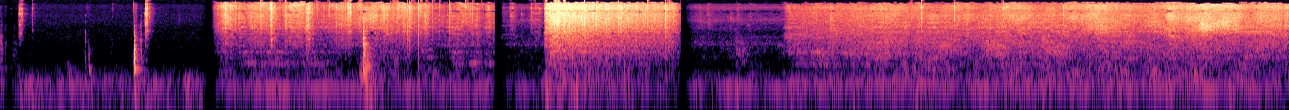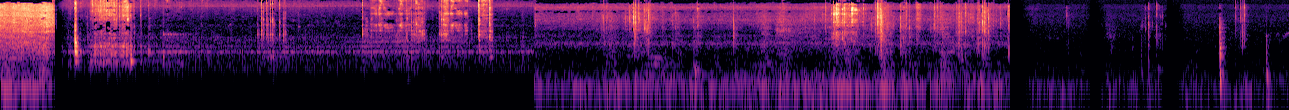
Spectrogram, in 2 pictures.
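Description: Chakuli batter sizzling on a hot non-stick pan, in several separate stretches. The loudest and brightest comes a few seconds in, then a long steady sizzle, followed by a quieter stretch with a few faint clicks of handling.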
